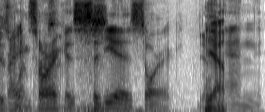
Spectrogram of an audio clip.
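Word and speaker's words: Cydia: yeah and Sadia and by the way it's pronounced Sadia I found out which I didn't never knew I thought it was cyia cidia is now uh on the iPhone 4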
